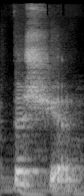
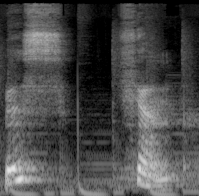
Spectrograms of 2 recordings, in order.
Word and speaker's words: bisschen: friend says it was bisschen, and she pronounced it as an esh, but it's not exactly an esh in this case, it's just bisschen, bisschen.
